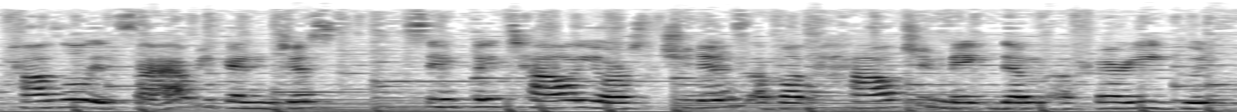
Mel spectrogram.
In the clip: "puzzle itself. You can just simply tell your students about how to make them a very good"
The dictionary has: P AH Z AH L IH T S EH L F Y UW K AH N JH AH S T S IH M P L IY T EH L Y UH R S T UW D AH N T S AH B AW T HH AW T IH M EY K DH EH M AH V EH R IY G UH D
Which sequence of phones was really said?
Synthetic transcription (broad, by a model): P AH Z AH L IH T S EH F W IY K AH N JH AH S T S IH M P L IY T EH L Y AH R S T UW D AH N T S AH B AW T HH AW T IH M EY K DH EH M AH V EH R IY G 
